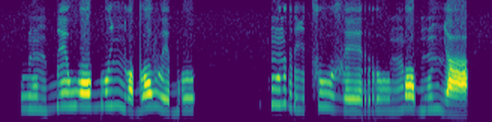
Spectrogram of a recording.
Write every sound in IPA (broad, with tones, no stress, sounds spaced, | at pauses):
β ũ˨ ɡ͡b e˦ w ɔ˦ ɡʷ i˦ ɲ ɔ˨ d ɔ˦ v e˨ b ʊ˦ | k ũ˦ r i˨ t͡s uː˦˨ z eː˨ r uː˨ ŋ ɔ˦˨ b ũ˦ ɲ a˨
